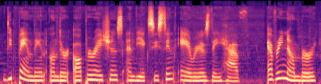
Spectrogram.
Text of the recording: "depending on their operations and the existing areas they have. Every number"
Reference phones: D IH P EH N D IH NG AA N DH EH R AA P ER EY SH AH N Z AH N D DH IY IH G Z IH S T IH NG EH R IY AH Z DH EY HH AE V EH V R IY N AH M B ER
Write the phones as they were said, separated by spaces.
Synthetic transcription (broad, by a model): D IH P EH N D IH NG AA N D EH R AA P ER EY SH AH N S AH N D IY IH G S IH S T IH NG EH R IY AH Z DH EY HH AE V EH V R IY N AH M B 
